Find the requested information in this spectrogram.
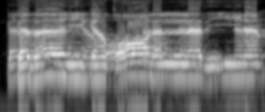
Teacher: پہلے کاف کو باریک پڑھیں گے اور دوسرے قاف کو پر پڑھیں گے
